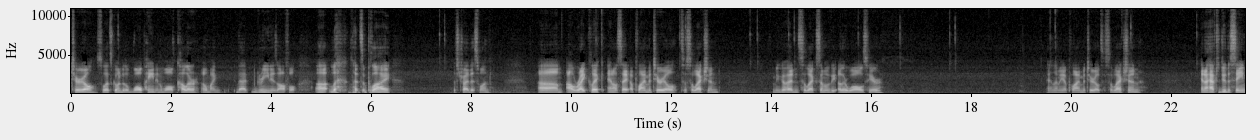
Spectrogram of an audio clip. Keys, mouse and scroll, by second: 1.2 click, 6.4 middle click, 6.5 middle click, 7.8 click, 11.0 right click, 12.6 click, 13.9 click, 16.8 click, 17.9 shift+click, 20.0 right click, 21.4 click.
